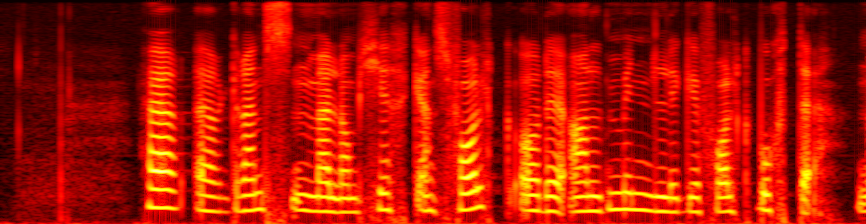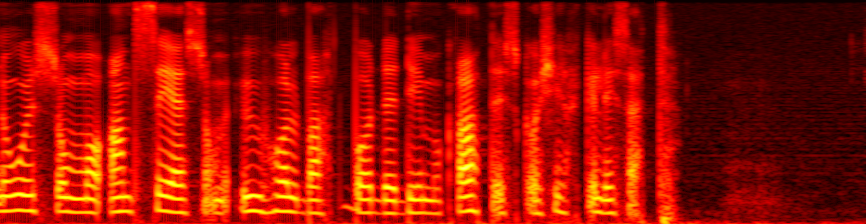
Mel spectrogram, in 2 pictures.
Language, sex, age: Norwegian, female, 42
